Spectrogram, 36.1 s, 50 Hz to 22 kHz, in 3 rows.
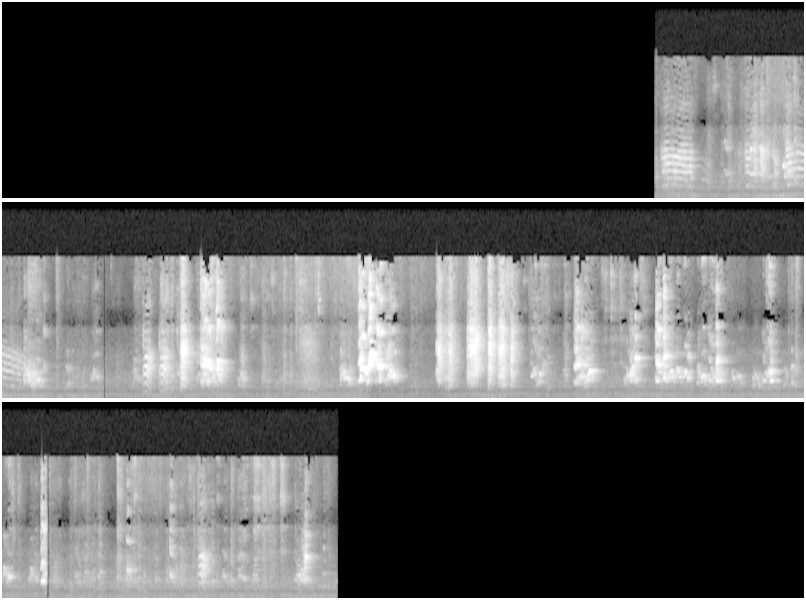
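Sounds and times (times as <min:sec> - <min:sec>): budgerigars chirping and squawking: 0:09.8 - 0:29.1.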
